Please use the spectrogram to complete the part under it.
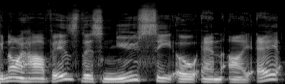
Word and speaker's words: CONIA: I would call that C O N I A, On the grounds that if we don't call it C O N I A and pronounce it absolutely brutally with shorter space, then it sounds like something much, much, much worse than anything Ibor ever brought upon us.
